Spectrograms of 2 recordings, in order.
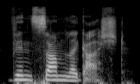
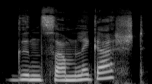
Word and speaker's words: vinsamlegast: Vinsamlegast. Gunsamlegast. Vinsamlegast. Vinsomlegast.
